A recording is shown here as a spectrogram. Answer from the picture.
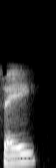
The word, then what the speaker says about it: Tsay: His first name is Brandon, but his last name, it might be Say, T S A Y. And I want to say that the T is silent.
